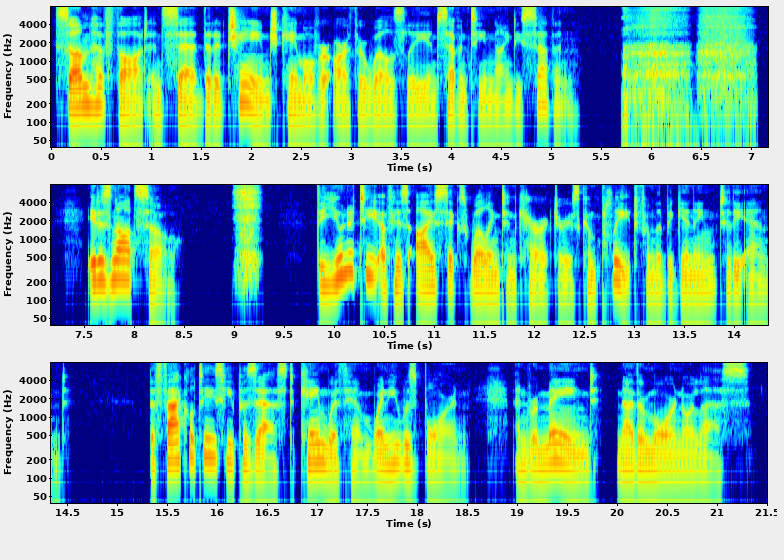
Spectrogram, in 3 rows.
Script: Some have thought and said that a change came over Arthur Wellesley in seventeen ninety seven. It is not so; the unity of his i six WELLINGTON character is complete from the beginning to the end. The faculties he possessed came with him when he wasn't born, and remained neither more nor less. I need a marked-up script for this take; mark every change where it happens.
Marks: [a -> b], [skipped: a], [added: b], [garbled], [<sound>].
Some have thought and said that a change came over Arthur Wellesley in seventeen ninety seven. [breath] It is not so; [sniff] the unity of his i six WELLINGTON character is complete from the beginning to the end. The faculties he possessed came with him when he [wasn't -> was] born, and remained neither more nor less.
